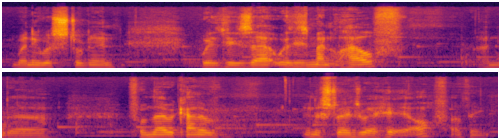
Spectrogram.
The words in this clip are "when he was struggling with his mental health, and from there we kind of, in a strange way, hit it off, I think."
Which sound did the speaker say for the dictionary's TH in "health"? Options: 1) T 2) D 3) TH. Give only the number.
3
